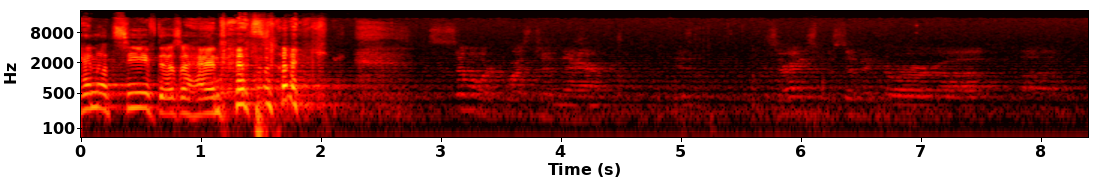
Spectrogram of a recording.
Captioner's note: laugh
